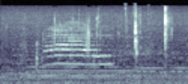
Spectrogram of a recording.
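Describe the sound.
A video game cat lets out one drawn-out, tonal meow over steady background game music, followed by a few sharp, short clicks.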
